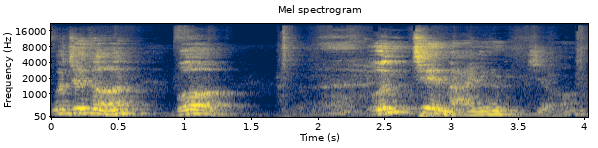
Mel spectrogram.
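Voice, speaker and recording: There is audible room echo around a man whose dark, mellow voice shows vocal fry. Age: 70s. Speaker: pastor. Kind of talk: sermon.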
